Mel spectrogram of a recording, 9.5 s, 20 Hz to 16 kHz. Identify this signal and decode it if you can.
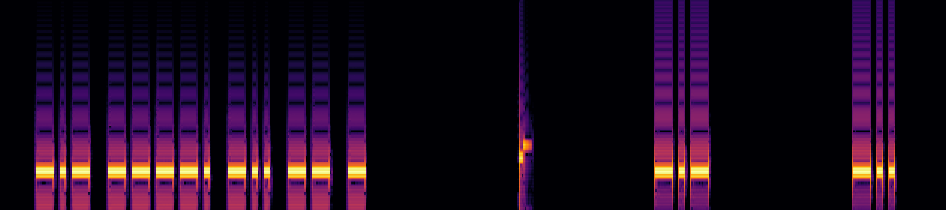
Morse code, heard as a keyed tone, about 20 wpm, spaced as for 13 wpm, 700 Hz. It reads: K9DMT KD
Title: USA Call Signs - 5 Characters - 8x Character Spacing - 20wpm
